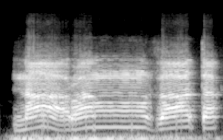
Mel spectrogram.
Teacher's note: یہاں پہ تنوین کا اخفا ہوگا کیونکہ تنوین کے بعد ذال ہے اور ذال حروف اخفا میں سے ہے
